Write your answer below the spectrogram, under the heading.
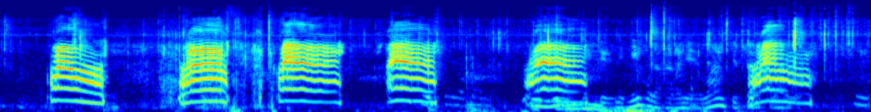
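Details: Stray cat, at first wary, growing bold and affectionate: six clear, drawn-out meows, each rising then falling, about one per second, with a low murmuring human voice under the fifth.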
